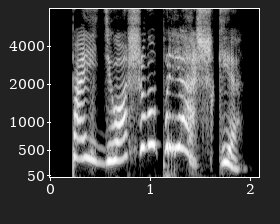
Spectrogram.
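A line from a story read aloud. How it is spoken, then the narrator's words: Old woman's shrill question. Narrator (Russian): старуха визгливо спрашивала льва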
